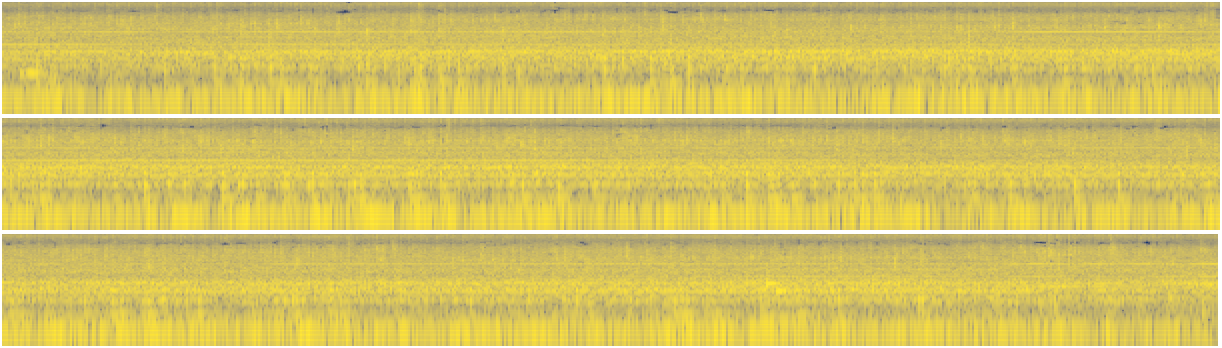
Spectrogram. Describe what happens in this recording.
I was doing the dishes while vacuum cleaner was working near me. At the same time I received notification on my phone. My girlfriend was coughing at the background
